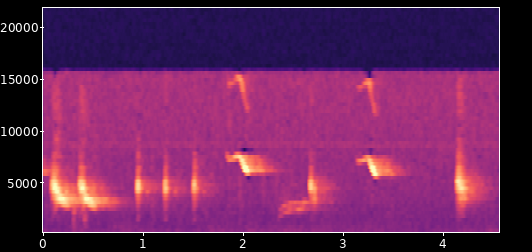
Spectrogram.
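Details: Nightingale singing through the night at Abramtsevo in early June, recorded from 23:00 on 6 June 2021: short clicking notes, then two thin downward-sliding whistles, over steady low background hum.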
